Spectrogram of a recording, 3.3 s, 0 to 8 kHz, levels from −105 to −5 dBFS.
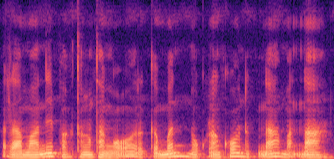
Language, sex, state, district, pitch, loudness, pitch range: Garo, male, Meghalaya, West Garo Hills, 120 Hz, -19 LUFS, 115-125 Hz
